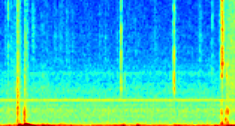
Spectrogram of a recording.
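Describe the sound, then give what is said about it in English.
Scattered keystrokes tap on a computer keyboard, a few quick clicks spaced irregularly over a low background hum, quiet, with no one speaking. “But as I sit here typing, one by one, my motion lights in the backyard keep going on.”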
